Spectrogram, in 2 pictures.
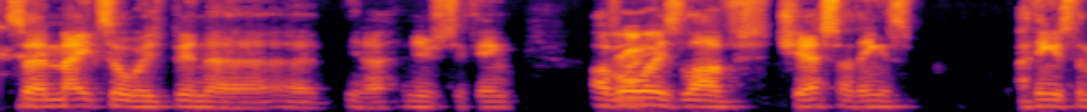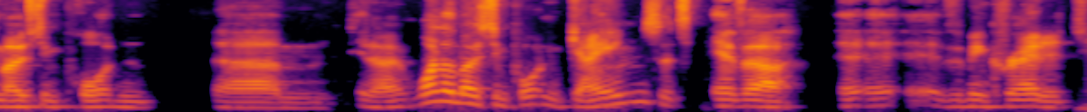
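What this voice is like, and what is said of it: Australian accent. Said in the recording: “there's an Australian twang in the accent.”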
